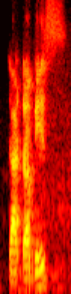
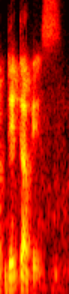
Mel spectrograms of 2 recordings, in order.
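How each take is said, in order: First: DATABASE starting with "dah-tah"; wrong pronunciation. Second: DATABASE starting with "day-tah"; correct pronunciation. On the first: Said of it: "a lot of people saying". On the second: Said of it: "The correct pronunciation is". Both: Shown as a demonstration.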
